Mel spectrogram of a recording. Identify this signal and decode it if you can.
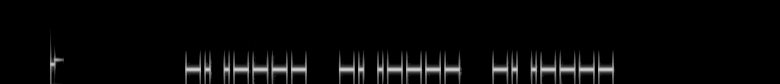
Morse code, heard as a keyed tone, about 24 wpm, 700 Hz. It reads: N1 N1 N1
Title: Callsign Prefixes for Top 25 DXCC - Repeated 3x - 25wpm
